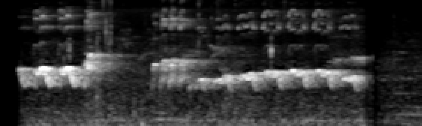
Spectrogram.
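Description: Birds chirping and tweeting in quick repeated notes, a recorded sound effect that starts suddenly and cuts off sharply just before the end.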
